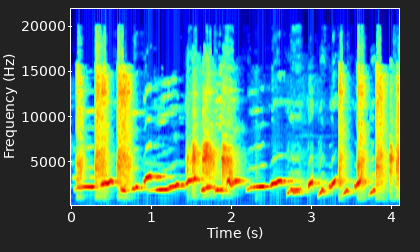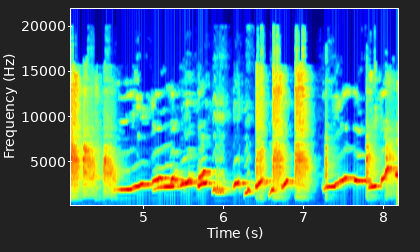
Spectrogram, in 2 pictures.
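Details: Female white-rumped shama singing to provoke idle males to sing: continuous stream of clear rising whistles interleaved with harsh buzzy chatters, phrases rolling almost without break, one short gap near the end, no other sounds.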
